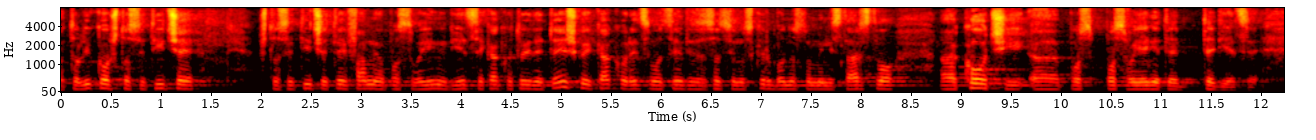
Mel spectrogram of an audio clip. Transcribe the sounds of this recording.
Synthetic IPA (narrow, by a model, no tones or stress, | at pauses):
t̪o̞liko̞ʃt̪o̞set̪iːt͡ʃe | ʃt̪o̞se̞t̪iːt͡ʃe̞t̪e̞fameopo̞sʋojeːɲud̪jet̪sekako̞t̪o̞id̪et̪e̞ːʃko̞ikako̞ɾe̞t̪simoːt̪sʲeːnit̪izaso̞t̪sialnuskr̩buo̞d̪no̞snominist̪aɾst̪ʋo̞ | kʰo̞t͡ʃipopo̞sʋo̞jeːɲet̪et̪e̞ːd̪je̞t̪se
